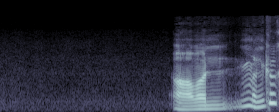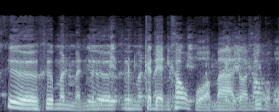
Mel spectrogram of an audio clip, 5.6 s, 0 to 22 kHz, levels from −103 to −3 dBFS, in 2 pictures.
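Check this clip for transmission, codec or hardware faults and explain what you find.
One fault turns up: an echo leak, heard twice. A copy of the speech trailing 773 ms behind flickers at 2.8 s, about 25 dB down, then returns from 3.45 s to the end at about 5 dB below. A loudspeaker-side echo canceller likely failed to suppress its microphone's pickup.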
